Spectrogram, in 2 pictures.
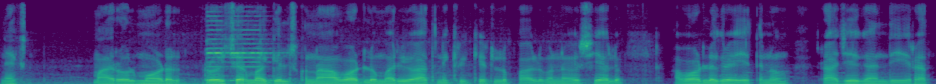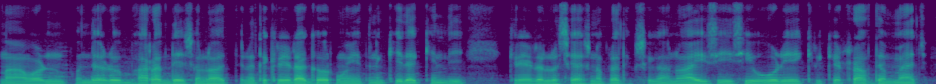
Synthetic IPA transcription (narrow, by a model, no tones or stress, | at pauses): neksʈ | maːɾoːlmɔːɖɐlɾoːd͡ʒt͡ʃɐɾmaːɡelut͡ʃu̥kunːɐɐʋaːɾɖlumɐɾijuɐt̪ɐnikɾikeʈlupaːluɡunːɐʋiʂɐjaːlu | ɐʋaːɾɖluit̪ɐnu | ɾaːd͡ʒiːɡaːnd̪iɾɐt̪nɐɐʋaːɾɖɐnipond̪aːɽubʱaːɾʔɐt̪̚d̪ɛːʃɐmlo̞ːɐt̪jɐnɐt̪ɐkɾiːɽaːɡɐwɾɐʋɐ̃mit̪ɐnikid̪ɐkːind̪i | kɾeːɽɐlʔo̰ːt͡ʃḛːʂɐnɐpɾɐd̪ɐkʂɐɡaːnuɐjsiːsiːoːɽieːkɾikeʈɾaːpʰd̪ɐmaːt͡ʃ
